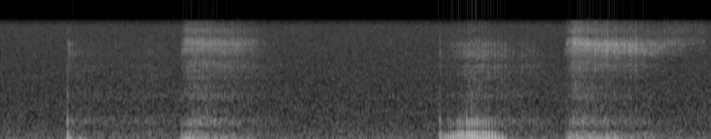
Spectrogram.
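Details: A dog snoring softly as it drifts off to sleep: breathy, rough snores swelling and fading, three main breaths about a second apart, the strongest near the middle, with a faint click early on and no other clear sounds.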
